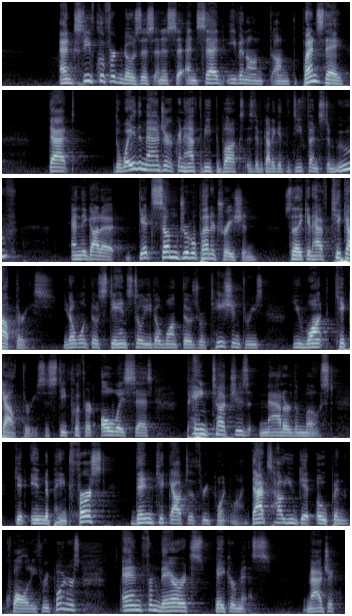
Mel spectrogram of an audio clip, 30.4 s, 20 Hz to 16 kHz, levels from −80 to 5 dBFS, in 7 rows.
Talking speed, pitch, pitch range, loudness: 205 wpm, 155 Hz, 140-175 Hz, -23 LUFS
